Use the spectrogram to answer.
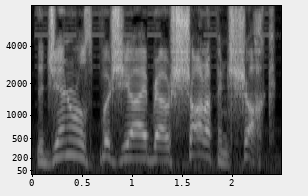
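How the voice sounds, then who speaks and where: A man narrating a sci-fi war story and then an equipment history in a measured, dramatic scripted style. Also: sits high, animated, vocal fry, pushed and bright, faint music behind.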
